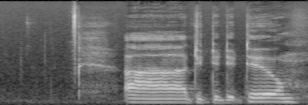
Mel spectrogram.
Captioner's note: smacks lips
